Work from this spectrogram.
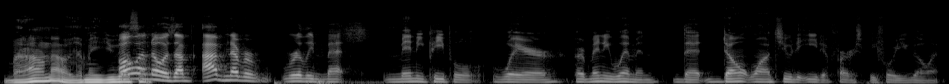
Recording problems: none

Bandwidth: 15 kHz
